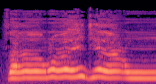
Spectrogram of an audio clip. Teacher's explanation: فرجعوا را kena baca tebal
